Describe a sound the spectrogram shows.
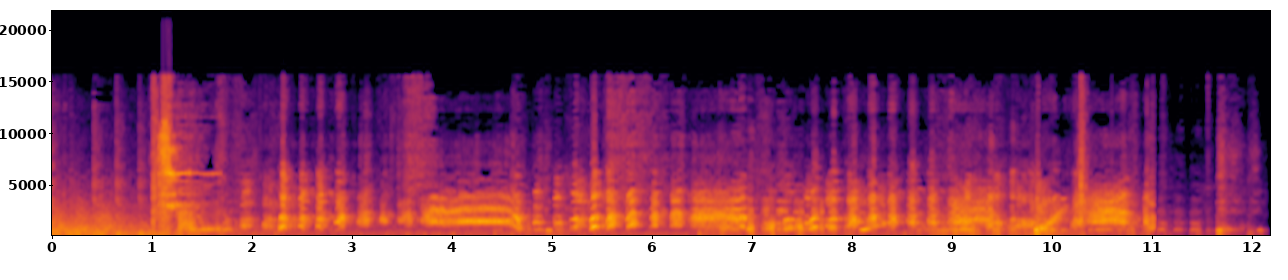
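A man laughs loudly close to a microphone.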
